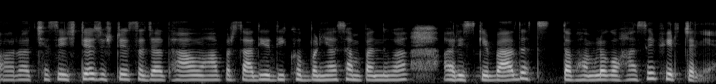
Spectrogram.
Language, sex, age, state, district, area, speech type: Hindi, female, 45-60, Uttar Pradesh, Jaunpur, rural, spontaneous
